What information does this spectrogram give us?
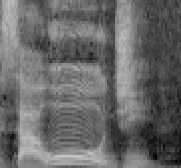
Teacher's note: você vai ver que a sílaba tônica é o U, não é? É o U sozinho.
